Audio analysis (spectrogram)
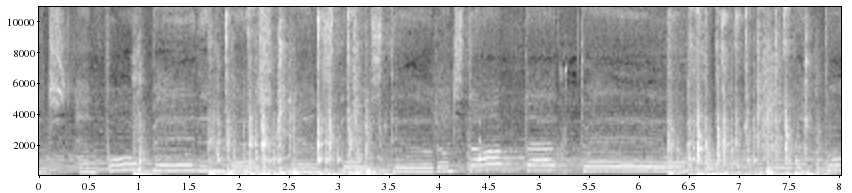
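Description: Computer keyboard typing during a Growtopia game session, brisk clicks running under loud music with layered tones throughout.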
